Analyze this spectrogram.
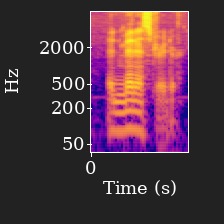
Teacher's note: I'd do administrator with the primary stress on the min. There might be variation on that, but that's what I'd recommend.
